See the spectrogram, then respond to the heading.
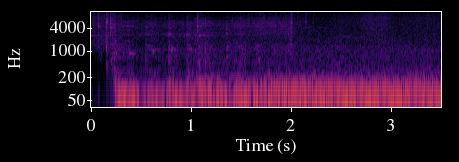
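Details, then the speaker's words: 1986 Nissan 200SX 5-speed manual, cold start; quick crank, fires at once and settles into deep even idle; starts well cold, though owner notes hot starts are poor from a sticky injector; normal cold start. "cold starts like a boss hot starts are not that good it's got an injector that's sticky"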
